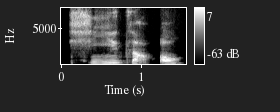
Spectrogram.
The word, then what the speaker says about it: 洗澡: The tone of the second syllable is 早, not 早.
